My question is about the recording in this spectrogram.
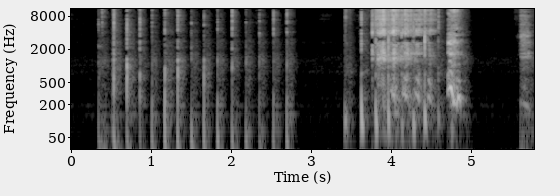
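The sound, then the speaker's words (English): A quiet golf clap: a steady run of about a dozen soft, even hand claps over a couple of seconds, followed by a brief burst of rustling noise. “I tried to do a golf clap.”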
